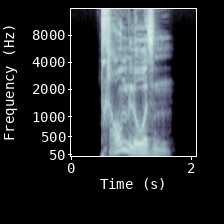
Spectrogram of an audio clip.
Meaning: inflection of traumlos: 1. strong genitive masculine/neuter singular 2. weak/mixed genitive/dative all-gender singular 3. strong/weak/mixed accusative masculine singular 4. strong dative plural
- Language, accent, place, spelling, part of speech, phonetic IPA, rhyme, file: German, Germany, Berlin, traumlosen, adjective, [ˈtʁaʊ̯mloːzn̩], -aʊ̯mloːzn̩, De-traumlosen.ogg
